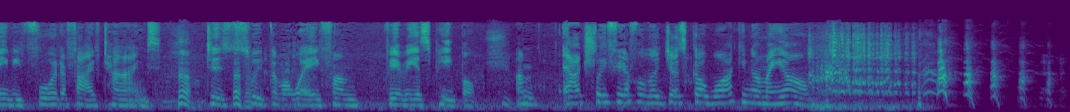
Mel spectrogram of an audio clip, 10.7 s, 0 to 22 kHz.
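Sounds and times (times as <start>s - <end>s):
speech: 0.0s - 8.6s
wild turkey gobbling: 8.1s - 9.7s
laughter: 9.2s - 10.6s.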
